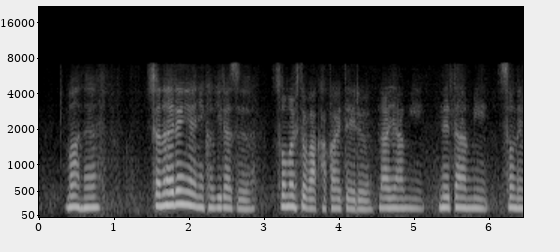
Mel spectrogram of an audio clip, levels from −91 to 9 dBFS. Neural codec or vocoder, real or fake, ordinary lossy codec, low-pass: codec, 16 kHz, 0.7 kbps, FocalCodec; fake; AAC, 32 kbps; 7.2 kHz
